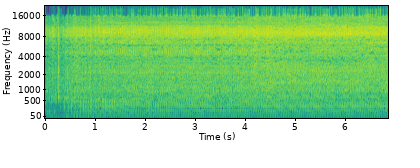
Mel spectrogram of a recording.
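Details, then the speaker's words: Honda GX160 pump engine seized after years idle, freed, with oil added through the spark plug hole, choke on: catches after a rough start, runs loud, uneven and smoky, dies when throttled. Compression loss and dirty carburetor jet suspected. "Nah, ini sudah bisa hidup, tapi berasap karena pancingan oli dari lubang busi tadi ini. Karena kompresinya hilang. Dan ini sedikit berbet, waktu digas langsung mati nih."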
